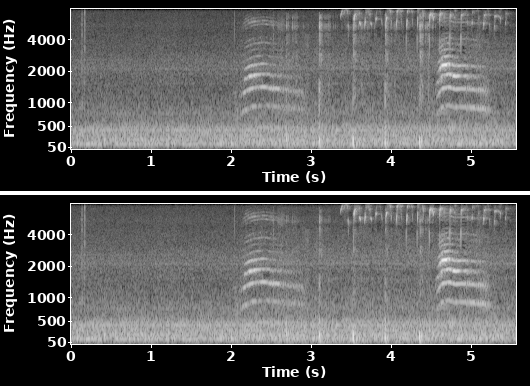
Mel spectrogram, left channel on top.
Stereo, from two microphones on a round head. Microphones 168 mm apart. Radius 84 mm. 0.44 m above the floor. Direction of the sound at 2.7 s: 40° left (ahead or behind).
